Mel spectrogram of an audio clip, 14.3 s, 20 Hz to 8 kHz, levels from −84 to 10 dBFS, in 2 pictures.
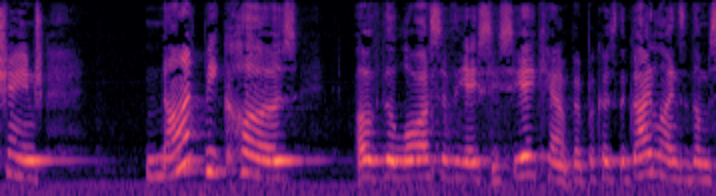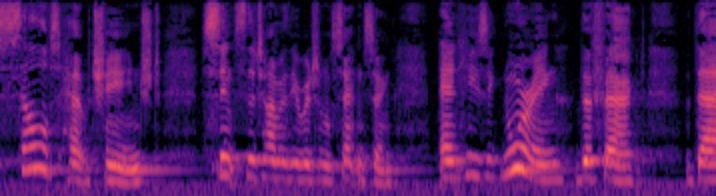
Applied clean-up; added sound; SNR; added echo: none; none; none; none.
